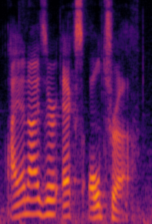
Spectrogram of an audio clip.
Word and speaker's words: Ionizer X Ultra: I did learn from main deck that you're supposed to pronounce the you're supposed to say the X when you're reading the name like it's like a treat it like a model number.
